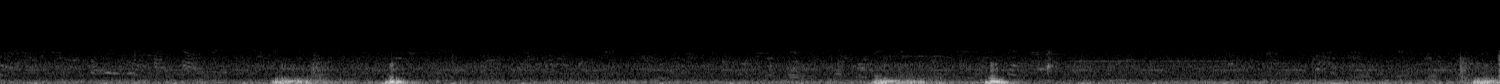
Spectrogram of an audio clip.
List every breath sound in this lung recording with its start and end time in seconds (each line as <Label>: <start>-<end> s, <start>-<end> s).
Inhalation: 2.64-3.40 s, 8.66-9.42 s, 14.71-15.00 s
Exhalation: 3.78-4.19 s, 9.82-10.23 s
Crackles: 2.64-3.40 s, 3.78-4.19 s, 8.66-9.42 s, 9.82-10.23 s, 14.71-15.00 s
